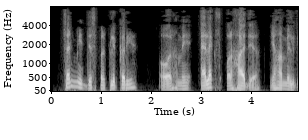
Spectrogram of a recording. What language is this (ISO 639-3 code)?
hin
